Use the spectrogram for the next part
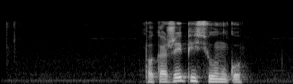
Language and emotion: Russian, neutral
